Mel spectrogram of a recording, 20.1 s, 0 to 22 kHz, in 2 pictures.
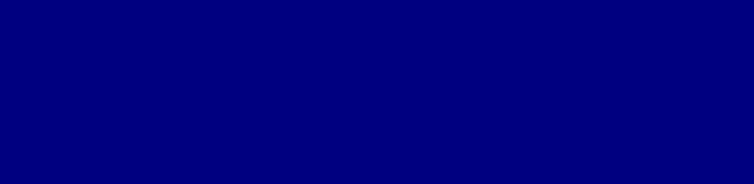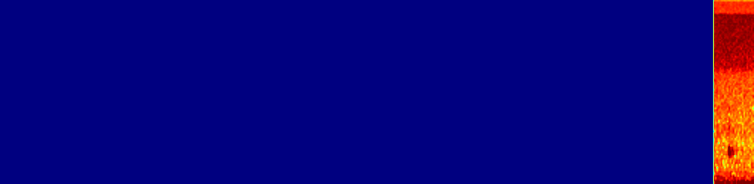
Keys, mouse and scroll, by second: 1.0 click, 4.7 middle click, 5.7-6.7 scroll up 3, 7.0 middle click, 8.8 middle click, 9.2 right click, 10.0 click, 11.0 middle click, 11.1 typing, 11.8-12.9 drag, 12.9 middle click, 14.4-14.7 typing, 14.6 middle click, 15.2 scroll down 1.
